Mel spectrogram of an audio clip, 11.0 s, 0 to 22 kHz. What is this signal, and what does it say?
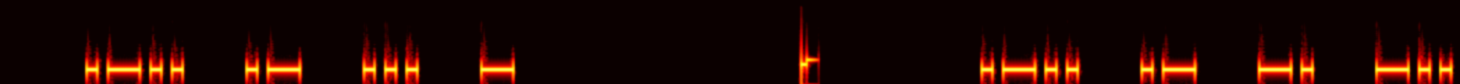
Morse code, heard as a keyed tone, about 15 wpm, spaced as for 11 wpm, 690 Hz. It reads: LAST LAND
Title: 2x Character Spacing - Top 300 Words - 15wpm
